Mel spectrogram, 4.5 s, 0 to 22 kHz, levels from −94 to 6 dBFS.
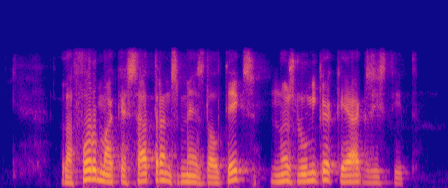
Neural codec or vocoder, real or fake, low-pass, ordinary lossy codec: codec, 24 kHz, 3.1 kbps, DualCodec; fake; 7.2 kHz; Opus, 16 kbps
